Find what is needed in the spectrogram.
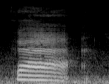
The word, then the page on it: ga: sanlucasquiavini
